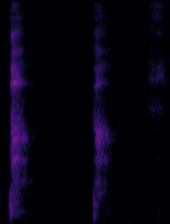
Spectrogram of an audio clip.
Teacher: All right, the second pair of pictures on the right corresponds to p, p, because in picture one, you can see that there is a complete obstruction between the upper and lower lip, like this.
